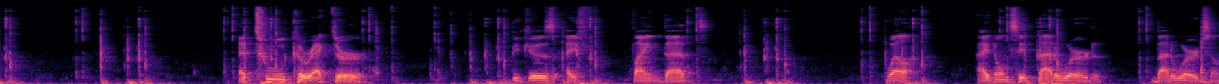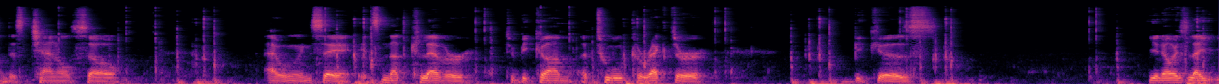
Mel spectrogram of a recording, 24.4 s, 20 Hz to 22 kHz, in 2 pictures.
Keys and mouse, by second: 3.9 middle click, 12.4 middle click, 13.5 middle click, 14.1 shift+d, 17.6 middle click.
